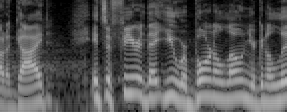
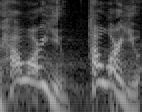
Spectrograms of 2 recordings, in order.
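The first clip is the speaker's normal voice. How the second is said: bright greeting; 8 semitones higher than usual. Retold or imitated. Mimics asking people a question.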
